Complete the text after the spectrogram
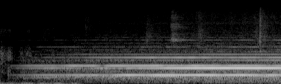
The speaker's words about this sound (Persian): این صدای آژیر هشدار قرمز در کیف در ساعت اولیه بامداد جمعه است. صدایی که عموماً در طول شب شنیده می شود، آن هم زمانی که روسیه با استفاده از پهپادهای انتحاری یا موشک شهرهای مختلف اوکراین را هدف قرار می دهد.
